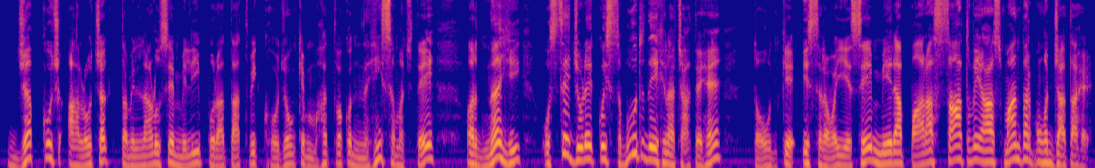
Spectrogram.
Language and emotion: Hindi, angry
